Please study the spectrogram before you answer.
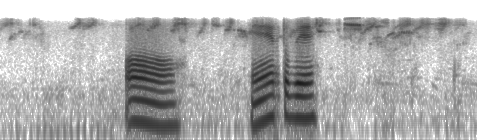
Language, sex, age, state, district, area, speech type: Santali, female, 45-60, West Bengal, Birbhum, rural, conversation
